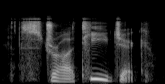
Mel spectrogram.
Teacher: the a changes to uh because it's no longer stressed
